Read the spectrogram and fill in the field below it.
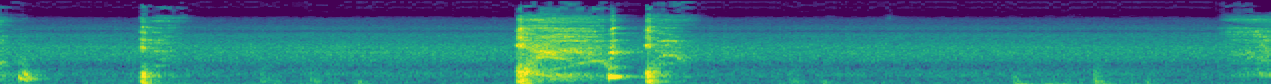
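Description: Several harsh cough bursts, including a close pair, with quiet room noise between them.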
